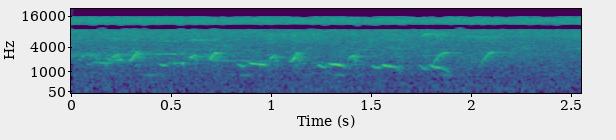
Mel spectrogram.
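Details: Chinese hwamei from Sumatra singing in a short burst: fast chattering whistled notes with a few down-slurred phrases, then two sharp rising-falling whistles to finish.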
